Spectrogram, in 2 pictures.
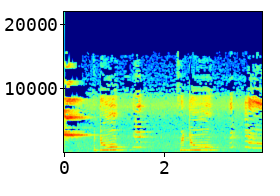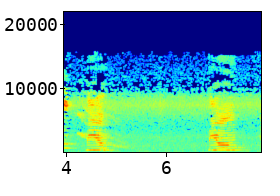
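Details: Indian ringneck parakeet kept as a pet, speaking its own name and copying a cat's meow; nasal, harmonic word-like calls, several with falling tails, in four main bursts separated by pauses, music faint behind.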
